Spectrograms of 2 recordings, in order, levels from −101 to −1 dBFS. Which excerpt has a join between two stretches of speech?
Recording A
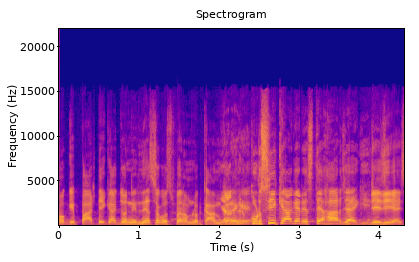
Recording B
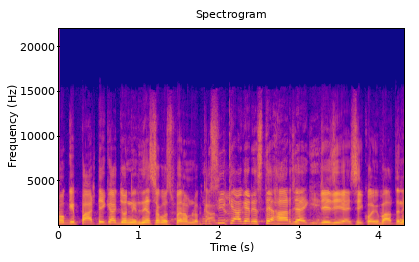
B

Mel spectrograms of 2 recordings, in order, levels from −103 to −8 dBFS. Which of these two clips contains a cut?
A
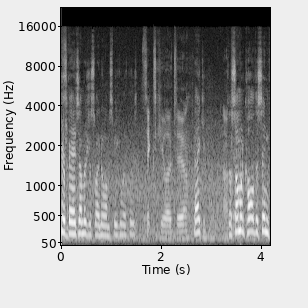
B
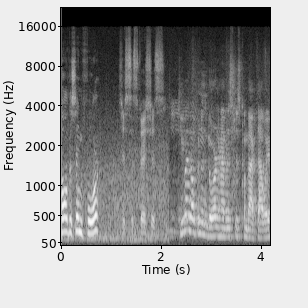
B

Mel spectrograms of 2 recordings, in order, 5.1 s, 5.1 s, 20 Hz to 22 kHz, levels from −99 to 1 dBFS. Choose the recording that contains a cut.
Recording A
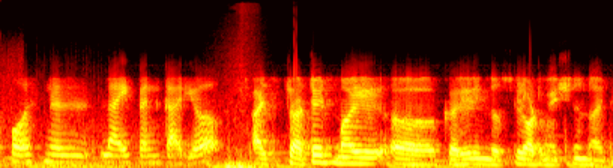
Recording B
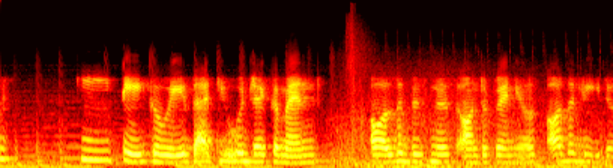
A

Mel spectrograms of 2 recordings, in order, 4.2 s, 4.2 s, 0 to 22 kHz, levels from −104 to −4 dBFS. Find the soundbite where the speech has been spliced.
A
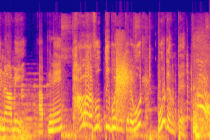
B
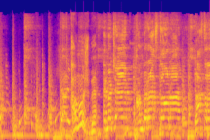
B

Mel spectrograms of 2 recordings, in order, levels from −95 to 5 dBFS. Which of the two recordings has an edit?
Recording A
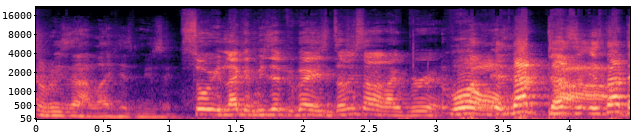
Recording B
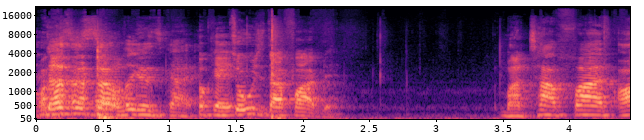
B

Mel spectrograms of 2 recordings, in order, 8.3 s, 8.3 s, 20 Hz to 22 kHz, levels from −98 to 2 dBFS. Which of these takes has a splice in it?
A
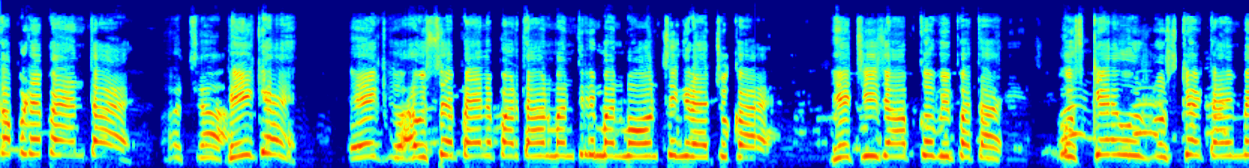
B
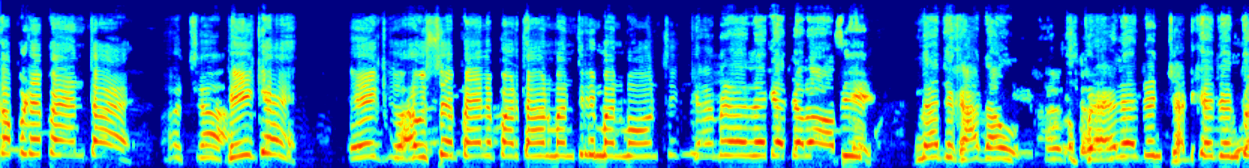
B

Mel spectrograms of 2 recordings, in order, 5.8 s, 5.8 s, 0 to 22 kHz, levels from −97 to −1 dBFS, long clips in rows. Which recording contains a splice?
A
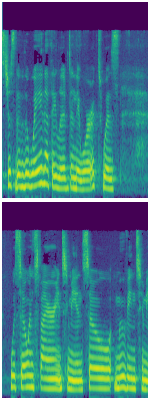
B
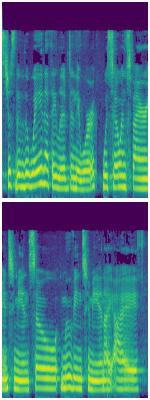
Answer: B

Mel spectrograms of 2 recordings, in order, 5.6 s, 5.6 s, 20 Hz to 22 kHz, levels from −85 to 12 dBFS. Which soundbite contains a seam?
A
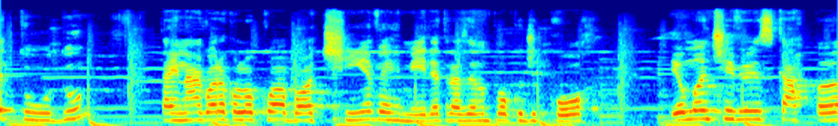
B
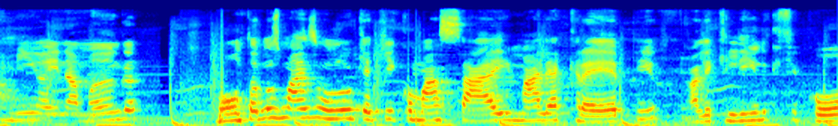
B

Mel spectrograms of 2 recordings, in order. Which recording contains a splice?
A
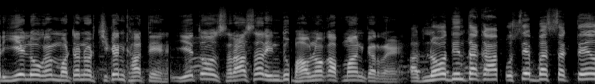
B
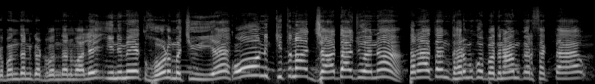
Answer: A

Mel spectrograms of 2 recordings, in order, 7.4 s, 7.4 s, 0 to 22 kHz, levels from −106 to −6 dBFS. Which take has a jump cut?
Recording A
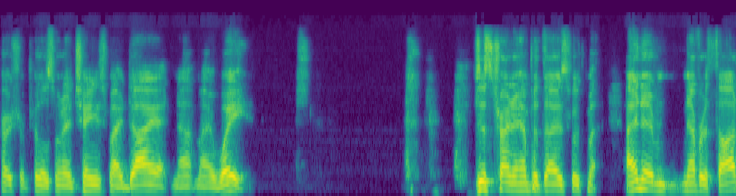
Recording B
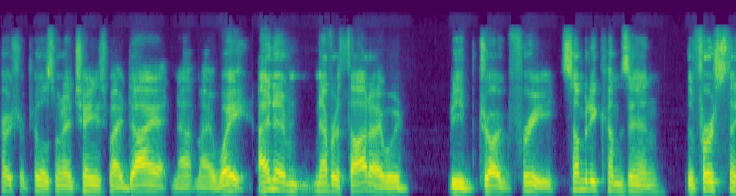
B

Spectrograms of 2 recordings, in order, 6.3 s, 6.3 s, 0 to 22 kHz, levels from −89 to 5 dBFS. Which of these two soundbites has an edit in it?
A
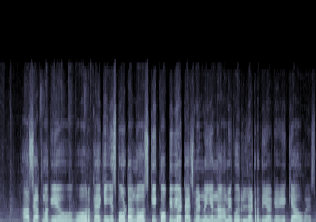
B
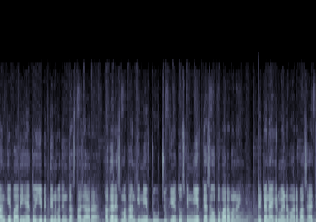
B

